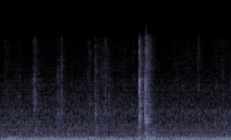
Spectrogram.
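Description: Trading cards being flipped and slid against one another in the hand, a few light clicks with one sharper snap of a card edge about one and a half seconds in, over a steady low hum.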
